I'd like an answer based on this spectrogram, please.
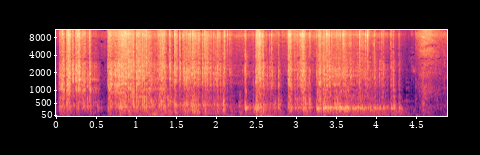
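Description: A car's engine running as the car pulls away over gritty pavement, with crackling tyre noise. It starts suddenly and dies away near the end.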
